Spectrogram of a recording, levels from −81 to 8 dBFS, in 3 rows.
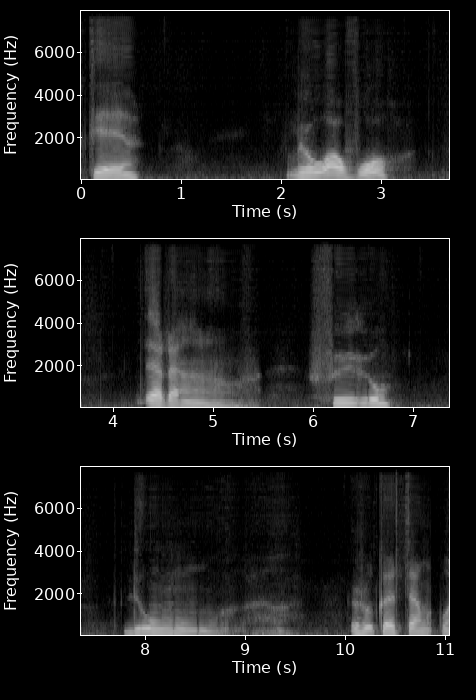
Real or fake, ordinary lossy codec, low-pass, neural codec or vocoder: fake; none; none; codec, 16 kHz, 0.7 kbps, FocalCodec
